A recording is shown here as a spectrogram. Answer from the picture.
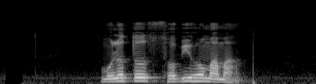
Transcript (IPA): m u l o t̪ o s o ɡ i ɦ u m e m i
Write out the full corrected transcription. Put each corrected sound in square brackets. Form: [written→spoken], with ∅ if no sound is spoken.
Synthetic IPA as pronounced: m u l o t̪ o s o [ɡ→b] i ɦ [u→o] m [e→a] m [i→a]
